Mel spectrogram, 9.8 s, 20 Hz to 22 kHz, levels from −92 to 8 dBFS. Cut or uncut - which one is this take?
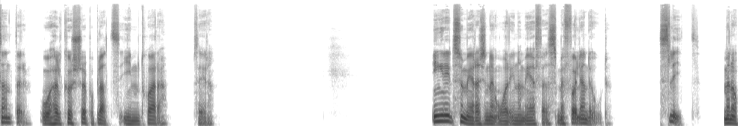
uncut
